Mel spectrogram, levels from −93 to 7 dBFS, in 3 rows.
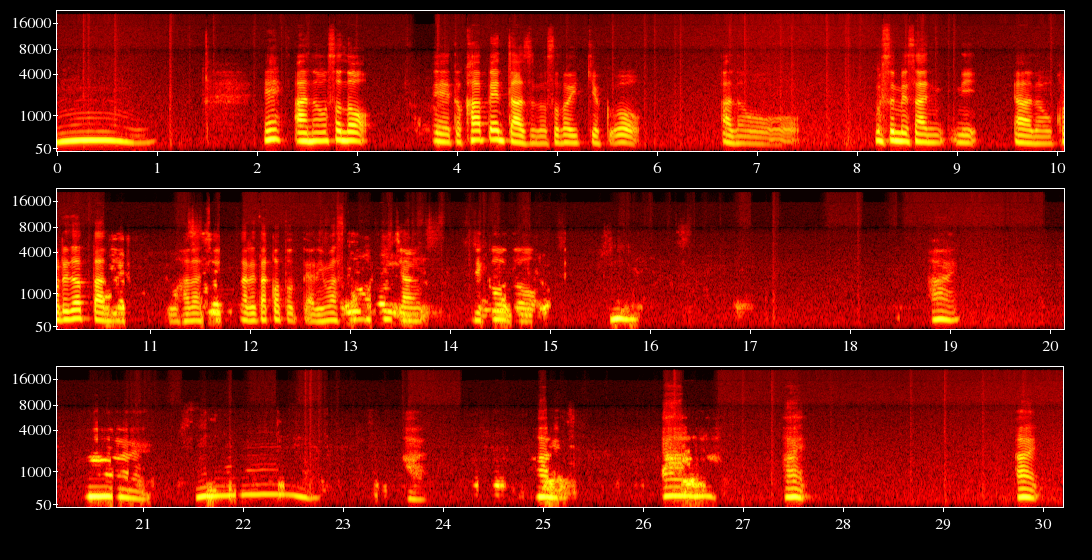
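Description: At 3.57 to 3.69 s a faint second voice slips in, roughly 30 dB under the talker: the other side's voice leaking through, most likely loudspeaker echo the canceller failed to subtract from the microphone. Right after, at 3.74 to 3.79 s, the talker's own voice briefly sags by around 15 dB for about 50 ms. This is speech suppressed in double talk, probably because the canceller mistook the overlap for echo and turned everything down.

From 10.58 to 18.53 s the leak returns much stronger, the far voice only a few dB below the talker and clearly audible as a competing second speaker, likely residual echo again. Inside that span, 10.61 to 15.73 s, the talker is repeatedly ducked, as deep as roughly 30 dB, adding up to about a second and a half, a likely sign of double-talk suppression.

Between 20.34 and 26.76 s the talker is pushed down again in pieces, by up to roughly 15 dB over about a second and a half in total. 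Meanwhile, from 21.38 to 26.66 s, the far voice leaks through at near talker level, likely uncancelled echo. At 22.92 to 23.26 s the room sound itself dips by about 7 dB for roughly 300 ms and then recovers: the background gated by the echo canceller. What separates it from double-talk suppression is that the ambience, not the voice, is what drops out.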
